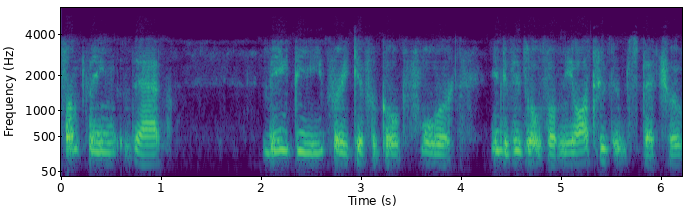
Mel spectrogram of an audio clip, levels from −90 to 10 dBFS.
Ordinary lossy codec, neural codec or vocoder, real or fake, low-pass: AAC, 48 kbps; codec, 16 kHz, 4.8 kbps, FACodec; fake; 5.4 kHz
